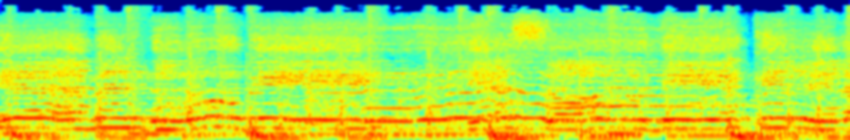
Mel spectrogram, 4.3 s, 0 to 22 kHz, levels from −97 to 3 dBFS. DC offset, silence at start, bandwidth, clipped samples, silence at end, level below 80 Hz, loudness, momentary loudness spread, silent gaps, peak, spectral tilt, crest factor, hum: under 0.1%; 0 s; 19.5 kHz; under 0.1%; 0 s; -24 dBFS; -12 LUFS; 2 LU; none; -2 dBFS; -3.5 dB/octave; 12 dB; none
